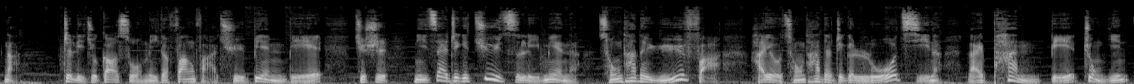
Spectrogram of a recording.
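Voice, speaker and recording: Patient low-voiced male announcing teacher. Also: very animated, darkish tone, breathy edge, faint music behind. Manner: explains patiently, repeats points, reads example sentences slowly with stress. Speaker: broadcasting instructor. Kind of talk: radio lesson on announcing technique.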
